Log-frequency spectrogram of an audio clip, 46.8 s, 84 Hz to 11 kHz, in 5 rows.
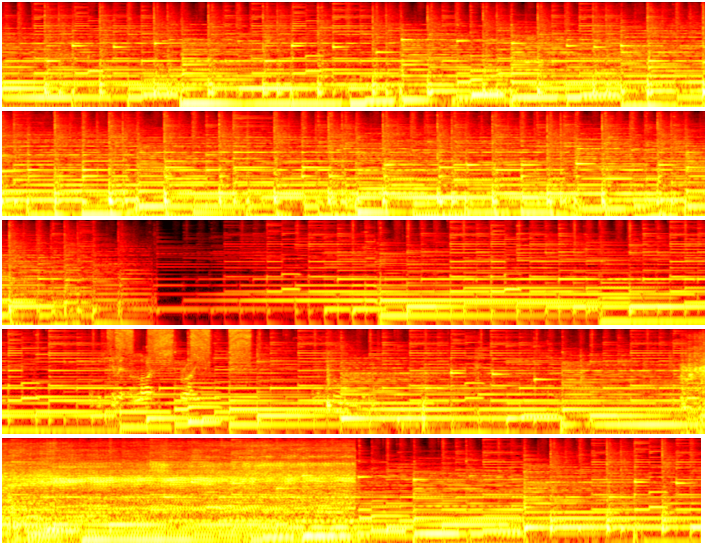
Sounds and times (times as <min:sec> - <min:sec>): Music: 0:00.0 - 0:46.8.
